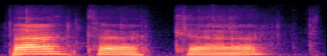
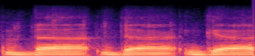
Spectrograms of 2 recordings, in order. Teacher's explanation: there is a chain shift where pa ta ka become ba da ga via lenition just unconditional. And then at a k because they're ejectives, they're much harsher they can remain pa ta ka.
